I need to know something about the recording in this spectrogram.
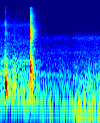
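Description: Two sharp knocks about half a second apart as a glass bottle of sweet soy sauce is handled and set down on a table.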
